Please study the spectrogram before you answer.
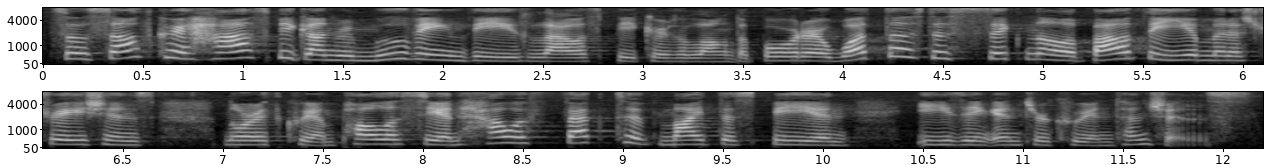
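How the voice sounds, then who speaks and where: Woman, news anchor and interviewer. Slightly high voice, measured and formal broadcast delivery. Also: lively intonation.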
